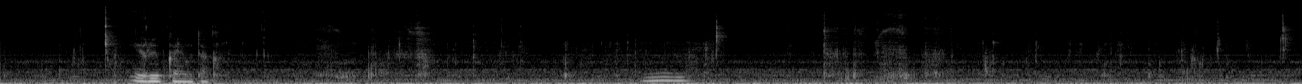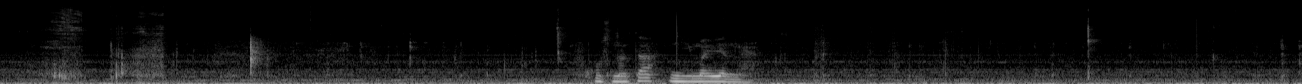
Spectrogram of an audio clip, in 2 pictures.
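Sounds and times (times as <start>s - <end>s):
man chewing: 2.5s - 14.9s, 21.6s - 26.0s.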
